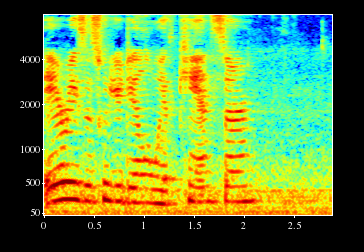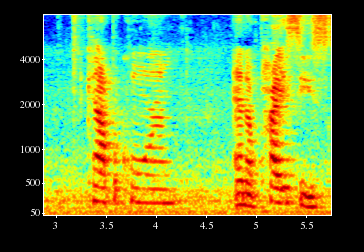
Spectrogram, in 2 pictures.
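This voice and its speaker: A woman's voice with audible room echo. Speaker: tarot reader. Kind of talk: tarot reading. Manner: casual, conversational; halting, self-described stuttering.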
